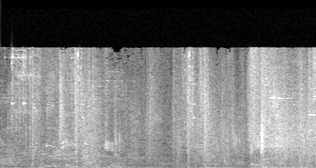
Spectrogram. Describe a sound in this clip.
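Video game spell effects burst and clash in a fight.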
